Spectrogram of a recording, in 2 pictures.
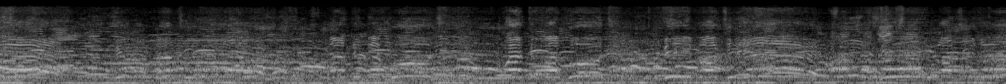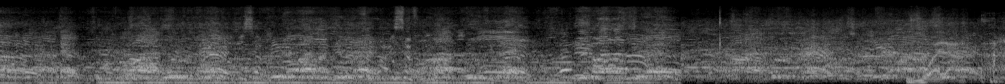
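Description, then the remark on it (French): A dense crowd shouts and yells continuously during a walkabout by President Emmanuel Macron in Algeria, many voices overlapping into a loud, agitated roar with bursts of chanting, fading abruptly near the end. “Et tout d'un coup, Emmanuel a voulu faire un bain de foule. Et le bain de foule s'est passé de manière assez bizarre.”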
